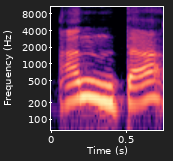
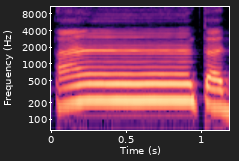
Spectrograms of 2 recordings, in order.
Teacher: জিব্বাটাকে তায়ের মাখাজে কাছাকাছি নিয়ে না লাগিয়ে নাক থেকে গুণনা করলাম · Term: ইখফা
